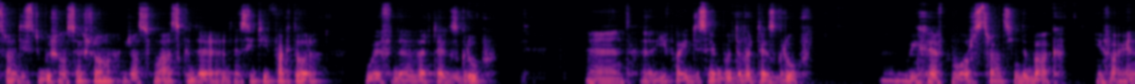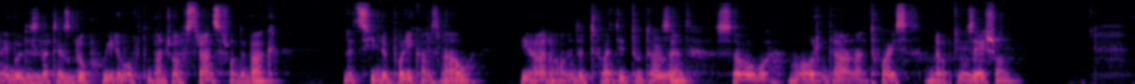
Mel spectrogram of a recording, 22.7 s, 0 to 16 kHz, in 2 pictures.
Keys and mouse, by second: 5.8-7.8 middle drag, 7.8-10.6 drag, 10.6-14.4 middle drag, 14.4-20.9 drag, 15.3 shift+h, 15.4 shift+h, 21.4 alt+h.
